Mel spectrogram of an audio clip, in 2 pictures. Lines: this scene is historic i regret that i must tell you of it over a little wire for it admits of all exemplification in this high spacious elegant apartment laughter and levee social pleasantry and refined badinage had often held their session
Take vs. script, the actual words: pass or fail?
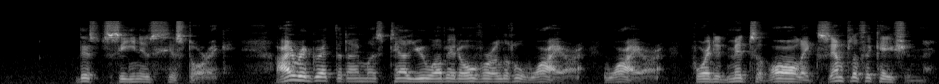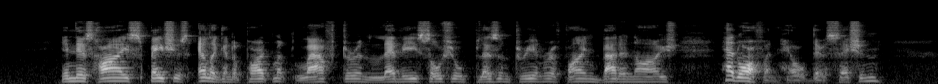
fail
